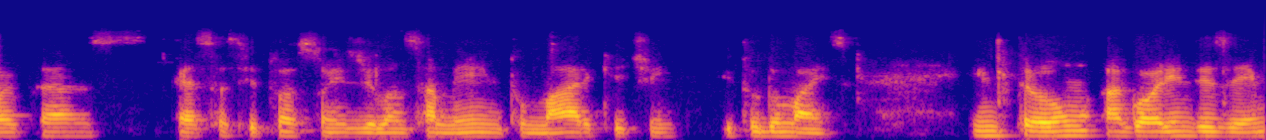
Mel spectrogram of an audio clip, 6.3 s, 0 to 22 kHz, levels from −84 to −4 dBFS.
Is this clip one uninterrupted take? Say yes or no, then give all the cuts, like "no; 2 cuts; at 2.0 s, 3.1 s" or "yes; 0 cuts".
yes; 0 cuts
